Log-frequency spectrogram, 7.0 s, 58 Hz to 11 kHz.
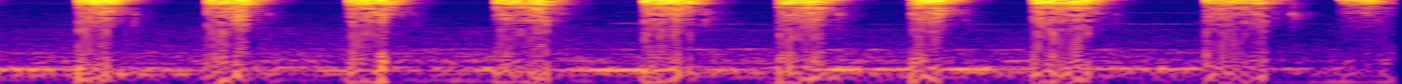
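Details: Upgraded Fastace bicycle hub, a cricket-sound type with 3 pawls, wire springs and 6001 bearings: loud, crisp ratchet clicking in bursts about every 0.7 s as the wheel is spun indoors. A healthy freewheel that sounds clearly different after the upgrade.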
